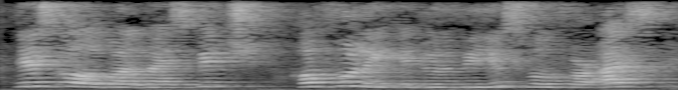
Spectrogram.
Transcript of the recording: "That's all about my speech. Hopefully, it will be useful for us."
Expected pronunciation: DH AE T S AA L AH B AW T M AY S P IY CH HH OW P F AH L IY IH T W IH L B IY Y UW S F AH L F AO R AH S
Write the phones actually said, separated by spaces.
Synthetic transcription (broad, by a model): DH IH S AA L AH B AW T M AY S P IY CH HH OW P F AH L IY IH T W IH L B IY Y UW S F AH L F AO R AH S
